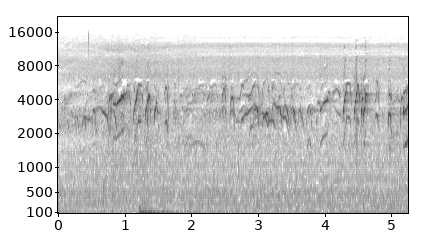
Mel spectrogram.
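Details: Black-bellied Whistling-Ducks at Sonso Lagoon, a tropical dry-forest wetland near Buga, Valle del Cauca, Colombia, give high, squealing whistles overlapping in a busy chorus, several birds calling at once over a soft background hiss.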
